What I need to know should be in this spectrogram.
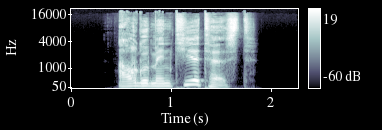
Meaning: inflection of argumentieren: 1. second-person singular preterite 2. second-person singular subjunctive II
- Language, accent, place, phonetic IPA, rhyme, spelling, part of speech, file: German, Germany, Berlin, [aʁɡumɛnˈtiːɐ̯təst], -iːɐ̯təst, argumentiertest, verb, De-argumentiertest.ogg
